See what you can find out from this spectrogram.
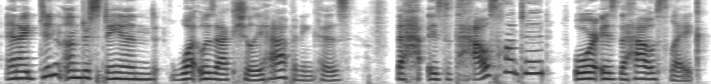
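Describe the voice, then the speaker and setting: Woman with mid-pitched voice, puzzling aloud. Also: big pitch swings, unhurried. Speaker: podcast co-host. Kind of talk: casual film review chat.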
